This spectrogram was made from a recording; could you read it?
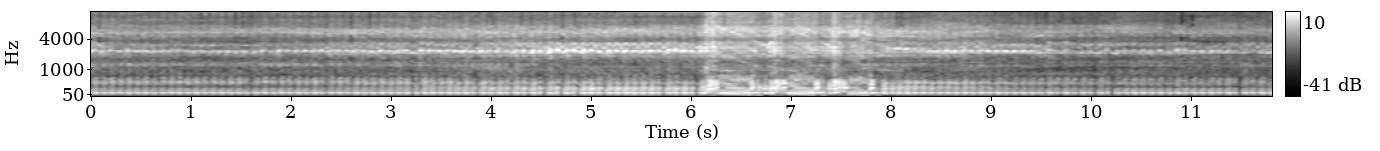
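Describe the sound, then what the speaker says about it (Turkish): A CFMoto 450SR motorcycle engine runs steadily at idle through its exhaust, with a brief blip of revs around the middle, close and continuous with no talk. "ama egzozun sesi çok güzel."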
